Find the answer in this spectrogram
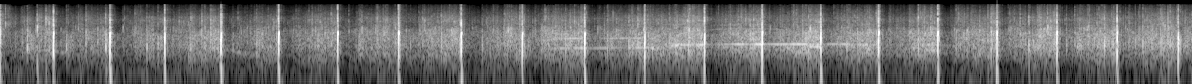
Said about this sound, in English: And also, while we're thinking about it, this is the birthday of the U.S. Marine Corps, and we're celebrating and remembering veterans. So if you're a veteran, would you stand up so we can give you a round of applause?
